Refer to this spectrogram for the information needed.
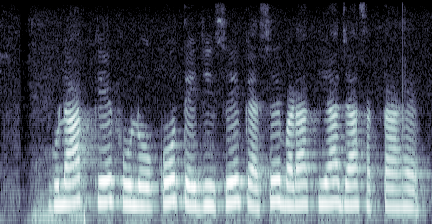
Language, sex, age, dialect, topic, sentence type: Hindi, female, 31-35, Awadhi Bundeli, agriculture, question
